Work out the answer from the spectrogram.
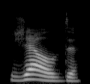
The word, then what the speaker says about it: yelled: Voy con la pronunciación correcta. Yelled, cleaned, d. El sonido.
